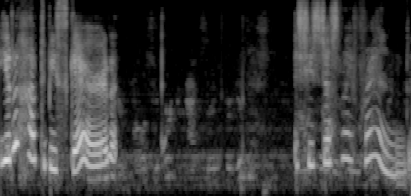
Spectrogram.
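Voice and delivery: cutesy, cute, high kawaii voice. Practicing voice acting, trying the line again in a cute kawaii voice. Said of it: "Sound kawaii or something".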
